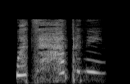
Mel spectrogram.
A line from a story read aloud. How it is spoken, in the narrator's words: I whispered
